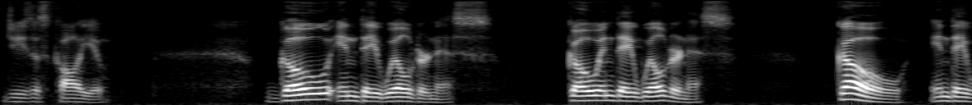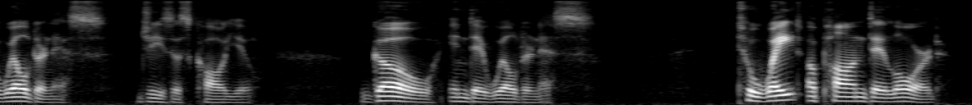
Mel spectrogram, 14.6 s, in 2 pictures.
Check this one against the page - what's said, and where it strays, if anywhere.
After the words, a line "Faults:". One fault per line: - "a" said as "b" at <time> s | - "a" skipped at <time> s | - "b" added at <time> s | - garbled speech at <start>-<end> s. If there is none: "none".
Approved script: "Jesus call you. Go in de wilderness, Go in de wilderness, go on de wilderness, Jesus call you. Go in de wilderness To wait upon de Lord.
"Jesus call you. Go in de wilderness, Go in de wilderness, go in de wilderness, Jesus call you. Go in de wilderness To wait upon de Lord.
Faults:
- "on" said as "in" at 7.0 s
